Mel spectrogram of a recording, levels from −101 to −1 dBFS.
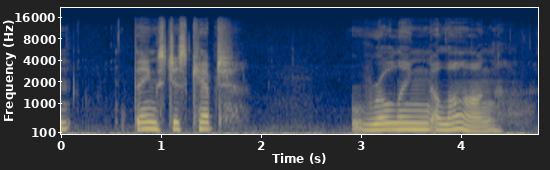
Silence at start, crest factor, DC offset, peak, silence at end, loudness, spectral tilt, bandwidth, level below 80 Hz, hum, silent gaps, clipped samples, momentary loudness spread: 0 s; 16 dB; under 0.1%; -16 dBFS; 0.05 s; -30 LUFS; -5 dB/octave; 15.5 kHz; -52 dBFS; none; none; under 0.1%; 11 LU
